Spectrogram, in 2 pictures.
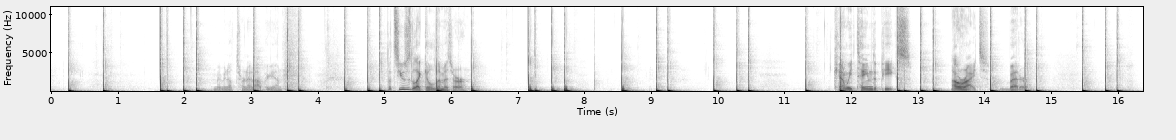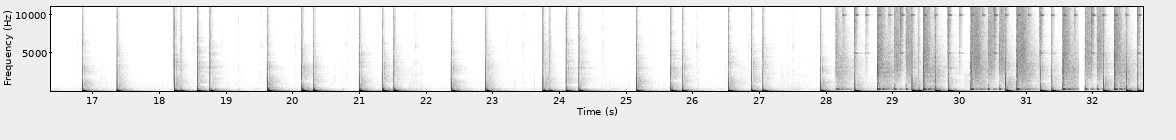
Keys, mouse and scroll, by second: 1.4-2.7 drag, 3.1-4.1 drag, 4.7-5.1 drag, 5.4 click, 6.3 click, 7.2 click, 8.2 click, 9.2-10.6 drag, 11.9 click, 12.8 click, 15.3 click, 17.2-19.1 drag, 19.4-20.2 drag, 20.5-21.4 drag, 21.8-22.5 drag, 23.6-24.1 drag, 24.7-25.3 drag, 26.4 click, 27.3 click, 27.9-29.0 drag, 30.6 ctrl+scroll down 2.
